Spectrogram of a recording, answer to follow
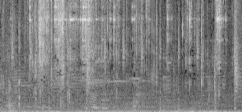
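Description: Close handling noise against the phone's microphone while walking: a clatter of small clicks and rattles over a low rumble, from a hand gripping a plastic water bottle next to the phone.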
